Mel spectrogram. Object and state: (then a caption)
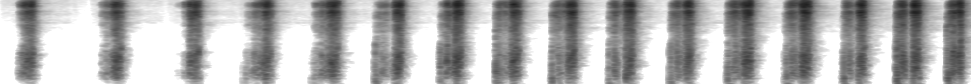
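Velvet cushion being scratched. Long nails scratch aggressively at a stuffed pillow with a purple velvet cover and a silver geometric pattern. Each short, rough scraping stroke is separated by brief silence, repeating at a steady, quickening pace. The strokes carry a bright, crackly fabric texture over a mid-range body.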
